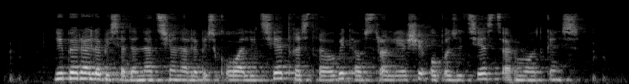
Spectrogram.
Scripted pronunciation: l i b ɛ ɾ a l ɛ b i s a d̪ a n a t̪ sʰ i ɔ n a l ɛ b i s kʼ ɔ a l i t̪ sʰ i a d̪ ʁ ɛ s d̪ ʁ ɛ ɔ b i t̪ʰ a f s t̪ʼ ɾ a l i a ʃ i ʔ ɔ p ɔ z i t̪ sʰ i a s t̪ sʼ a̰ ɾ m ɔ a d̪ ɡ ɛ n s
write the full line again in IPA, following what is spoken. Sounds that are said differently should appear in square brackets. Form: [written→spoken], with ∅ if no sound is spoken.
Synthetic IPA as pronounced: l i b ɛ ɾ a l ɛ b i s a d̪ a n a t̪ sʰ i ɔ n a l ɛ b i s kʼ ɔ a l i t̪ sʰ i a d̪ ʁ ɛ s d̪ ʁ ɛ ɔ b i t̪ʰ a f s t̪ʼ ɾ a l i a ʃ i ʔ ɔ [p→pʼ] ɔ z i t̪ sʰ i a s t̪ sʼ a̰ ɾ m ɔ a d̪ ɡ ɛ n s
